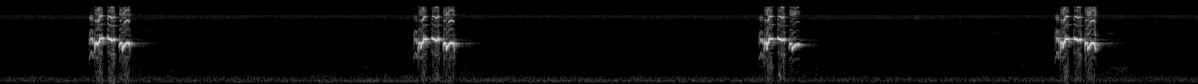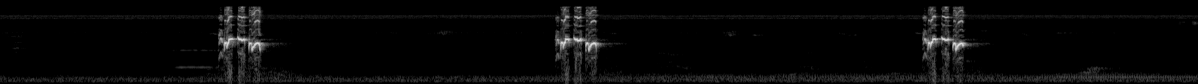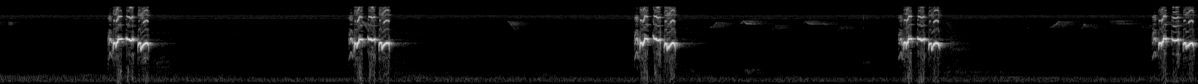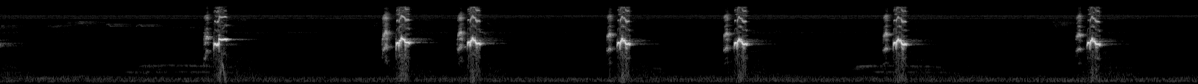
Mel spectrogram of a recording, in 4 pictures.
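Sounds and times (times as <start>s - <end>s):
bulbul singing: 0.9s - 1.4s, 4.2s - 4.7s, 7.6s - 8.1s, 10.6s - 11.2s, 13.7s - 14.7s, 17.5s - 18.0s, 21.2s - 21.8s, 25.0s - 25.6s, 27.4s - 27.9s, 30.3s - 33.6s, 34.2s - 39.0s, 39.6s - 41.0s, 42.0s - 42.6s, 43.2s - 45.3s, 46.4s - 47.2s.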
